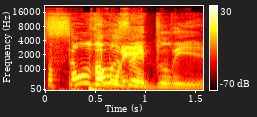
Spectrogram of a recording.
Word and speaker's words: supposedly: It's Supposedly. Yeah, Supposedly. There's no B. Supposedly. No, it's a D.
